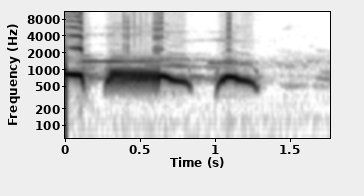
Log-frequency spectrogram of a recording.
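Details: Decoy spotted dove calling loudly: a short clipped note, then a buzzy, vibrating middle note sliding down and a clear falling coo, loud and close in a quiet setting.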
